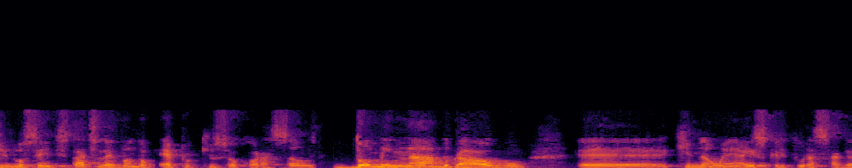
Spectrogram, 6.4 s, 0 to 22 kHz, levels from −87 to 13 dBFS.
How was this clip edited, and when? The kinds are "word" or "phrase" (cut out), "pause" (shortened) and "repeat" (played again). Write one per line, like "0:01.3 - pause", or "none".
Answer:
0:01.2 - word
0:02.4 - word
0:03.4 - word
